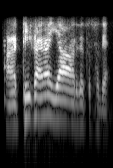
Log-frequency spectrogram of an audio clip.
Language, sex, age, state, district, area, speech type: Marathi, male, 18-30, Maharashtra, Washim, urban, conversation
